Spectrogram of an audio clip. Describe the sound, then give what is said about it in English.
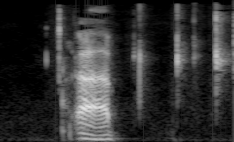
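Several sharp finger snaps, crisp and irregularly spaced, follow a short vocal sound. “snap my fingers.”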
